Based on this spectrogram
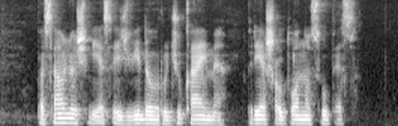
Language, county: Lithuanian, Vilnius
